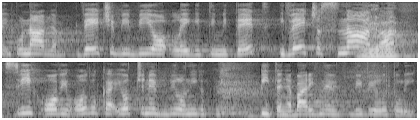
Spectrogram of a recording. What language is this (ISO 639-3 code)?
hrv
